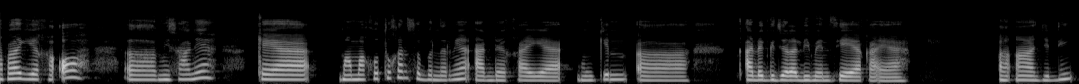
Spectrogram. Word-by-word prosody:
apalagi 255 Hz, +1 st, +4 dB
ya -, -, -1 dB
Kak, 220 Hz, -, -3 dB
oh, 320 Hz, 0 st, +5 dB, 0.5 s
eee, 215 Hz, -1 st, +1 dB
misalnya 235 Hz, +6 st, -1 dB, 0.6 s
kayak 225 Hz, -1 st, +4 dB, 0.2 s
mamaku 225 Hz, +2 st, +1 dB
tuh 290 Hz, -, -3 dB
kan 310 Hz, -, +1 dB
sebenarnya 215 Hz, +1 st, -1 dB
ada 195 Hz, 0 st, 0 dB, 0.2 s
kayak 185 Hz, -1 st, +1 dB, 0.2 s
mungkin, 225 Hz, +4 st, -3 dB
eee, 185 Hz, -1 st, -2 dB, 0.6 s
ada 205 Hz, 0 st, +5 dB
gejala 200 Hz, -1 st, +4 dB
dimensia 190 Hz, 0 st, 0 dB
ya -, -, 0 dB
Kak 170 Hz, -, -2 dB
ya 165 Hz, -, -1 dB, 1.0 s
heeh, 205 Hz, 0 st, +1 dB
jadi 195 Hz, +4 st, -3 dB
210 Hz, 130 wpm, -25 LUFS, 190-230 Hz, 1.0 s, oh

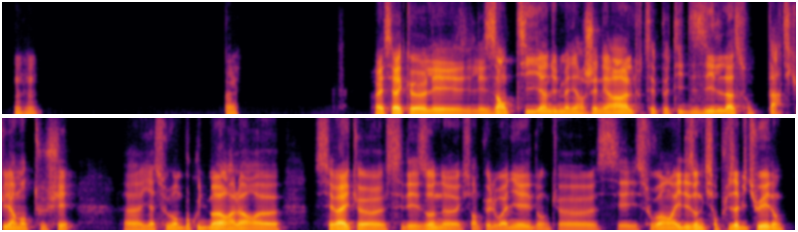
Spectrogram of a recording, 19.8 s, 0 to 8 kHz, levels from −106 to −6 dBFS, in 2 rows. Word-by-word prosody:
Mmh 90 Hz, -, -10 dB
mh. 80 Hz, -1 st, -11 dB, 2.3 s
Ouais. 80 Hz, -2 st, -8 dB, 1.7 s
Ouais, -, -, +5 dB
c'est -, -, +2 dB
vrai -, -, +10 dB
que 85 Hz, -1 st, +3 dB
les 85 Hz, -2 st, +2 dB
les 80 Hz, +4 st, -3 dB
Antilles, 110 Hz, +7 st, +1 dB
hein, 110 Hz, -, +3 dB
d'une 95 Hz, -3 st, -2 dB
manière 85 Hz, 0 st, -1 dB
générale, 95 Hz, +7 st, +3 dB
toutes -, -, -18 dB
ces -, -, -7 dB
petites 90 Hz, -2 st, -10 dB, 0.2 s
îles 120 Hz, +1 st, +1 dB
là 115 Hz, +1 st, +5 dB
sont 110 Hz, -7 st, -12 dB, 0.2 s
particulièrement 100 Hz, -5 st, -2 dB
touchées. 100 Hz, +4 st, -6 dB, 0.6 s
Heu, 80 Hz, -1 st, -1 dB
il 80 Hz, -, -5 dB
y -, -, -2 dB
a -, -, -1 dB
souvent 100 Hz, -3 st, -3 dB
beaucoup 90 Hz, +3 st, -7 dB
de 95 Hz, -, -6 dB
morts 100 Hz, +9 st, +5 dB
alors, 85 Hz, -1 st, +2 dB
heu, 80 Hz, 0 st, -1 dB, 0.4 s
c'est -, -, -4 dB
vrai 100 Hz, +2 st, +7 dB
que 85 Hz, -2 st, +1 dB
c'est 85 Hz, +1 st, -12 dB
des 85 Hz, 0 st, -2 dB
zones, 100 Hz, +2 st, 0 dB
heu, 85 Hz, -1 st, -1 dB
qui 80 Hz, -, -17 dB
sont 95 Hz, -, -7 dB
un -, -, -8 dB
peu 100 Hz, +4 st, -7 dB
éloignées 105 Hz, +2 st, -1 dB
donc, 85 Hz, -3 st, -11 dB
heu, 80 Hz, 0 st, -5 dB
c'est 80 Hz, 0 st, -10 dB
souvent 95 Hz, +3 st, -1 dB
et 95 Hz, -, +4 dB
des 95 Hz, 0 st, +1 dB
zones 95 Hz, 0 st, +2 dB
qui 90 Hz, -, -6 dB
sont 85 Hz, -, -7 dB
plus 100 Hz, +5 st, 0 dB
habituées. 100 Hz, +3 st, +4 dB
Donc 90 Hz, -4 st, -1 dB
90 Hz, 170 wpm, -24 LUFS, 85-100 Hz, 2.3 s, vrai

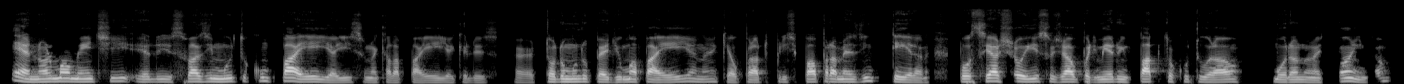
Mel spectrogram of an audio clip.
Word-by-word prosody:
É, 155 Hz, -, +6 dB
normalmente, 135 Hz, +3 st, +1 dB
eles 120 Hz, -1 st, -6 dB
fazem 135 Hz, 0 st, +2 dB
muito 135 Hz, +3 st, +1 dB
com 160 Hz, 0 st, -6 dB
paella 120 Hz, -9 st, +4 dB
isso, 105 Hz, +1 st, -7 dB
naquela 100 Hz, 0 st, -5 dB
paella 95 Hz, -1 st, -7 dB
que 100 Hz, -, -14 dB
eles, 95 Hz, -1 st, -13 dB, 0.2 s
eh, 95 Hz, -2 st, -10 dB
todo 125 Hz, +1 st, +1 dB
mundo 130 Hz, +1 st, +1 dB
pede 115 Hz, -2 st, 0 dB
uma 115 Hz, +1 st, +1 dB
paella, 120 Hz, +7 st, 0 dB
né, 120 Hz, +1 st, -9 dB
que -, -, -7 dB
é -, -, 0 dB
o 95 Hz, -, -5 dB
prato 105 Hz, -1 st, -2 dB
principal 120 Hz, +1 st, 0 dB
para 135 Hz, -2 st, +2 dB
a -, -, +2 dB
mesa 120 Hz, 0 st, -2 dB
inteira, 115 Hz, -10 st, -2 dB
né. 100 Hz, -, -11 dB, 0.3 s
Você 130 Hz, +3 st, +2 dB
achou 145 Hz, -2 st, +4 dB
isso 130 Hz, +1 st, -2 dB
já 120 Hz, +1 st, +4 dB
o 120 Hz, -, +2 dB
primeiro 120 Hz, 0 st, -2 dB
impacto 125 Hz, +2 st, +1 dB
cultural 115 Hz, -1 st, -1 dB, 0.3 s
morando 110 Hz, -1 st, 0 dB
na 100 Hz, -1 st, -2 dB
Espanha, 145 Hz, +3 st, 0 dB
então? 130 Hz, +9 st, -11 dB
120 Hz, 175 wpm, -22 LUFS, 110-130 Hz, 0.3 s, É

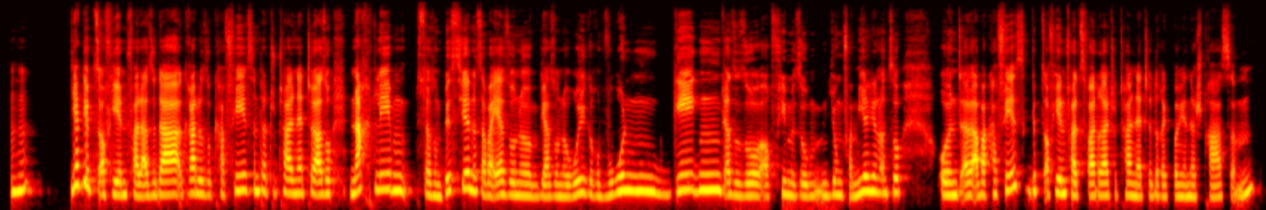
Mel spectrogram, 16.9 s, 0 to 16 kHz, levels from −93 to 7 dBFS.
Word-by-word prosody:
Mhm. 245 Hz, +2 st, 0 dB, 0.5 s
Ja, 335 Hz, -, +7 dB
gibt's 375 Hz, +3 st, +2 dB
auf -, -, +1 dB
jeden 190 Hz, -1 st, +1 dB
Fall, 175 Hz, -3 st, +2 dB
also 180 Hz, +2 st, +2 dB
da 195 Hz, 0 st, +6 dB
grade 205 Hz, +1 st, +2 dB
so 190 Hz, -, -8 dB
Cafés 225 Hz, +7 st, -2 dB
sind 245 Hz, -1 st, -2 dB
da 235 Hz, -, -2 dB
total 210 Hz, -1 st, 0 dB
nette. 210 Hz, 0 st, +2 dB
Also 200 Hz, +2 st, +3 dB, 0.2 s
Nachtleben 250 Hz, +1 st, +2 dB
ist -, -, -14 dB
da 185 Hz, -, 0 dB
so 180 Hz, -, -5 dB
'n 170 Hz, -, -4 dB
bisschen 240 Hz, +4 st, +1 dB
ist 230 Hz, -, -3 dB
aber 180 Hz, -2 st, +3 dB
eher 185 Hz, +2 st, +3 dB
so 190 Hz, 0 st, -3 dB
'ne 175 Hz, -2 st, -3 dB
ja, 165 Hz, -2 st, 0 dB
so 170 Hz, -, -7 dB
'ne 165 Hz, -1 st, -4 dB
ruhigere 180 Hz, -1 st, -4 dB
Wohngegend, 240 Hz, +3 st, +1 dB
also 185 Hz, -1 st, -2 dB
so 175 Hz, -1 st, -1 dB
auch 170 Hz, +1 st, -3 dB
viel 195 Hz, +3 st, -6 dB
mit 175 Hz, -2 st, -5 dB
so, 170 Hz, -1 st, -4 dB
hm, 180 Hz, +1 st, -7 dB
jungen 190 Hz, +1 st, -4 dB
Familien 215 Hz, +7 st, 0 dB
und 215 Hz, 0 st, -4 dB
so 220 Hz, 0 st, -3 dB, 0.4 s
und 185 Hz, 0 st, 0 dB
äh, -, -, -1 dB
aber 185 Hz, +1 st, +4 dB
Cafés 245 Hz, +11 st, -1 dB
gibt's 245 Hz, +1 st, -4 dB
auf -, -, -2 dB
jeden 210 Hz, -2 st, +3 dB
Fall 185 Hz, -4 st, +3 dB
2, 180 Hz, 0 st, +2 dB
3 180 Hz, 0 st, +1 dB
total 180 Hz, 0 st, -4 dB
nette 165 Hz, +1 st, -3 dB
direkt 165 Hz, -2 st, -6 dB
bei 170 Hz, -, -2 dB
mir 165 Hz, -1 st, -4 dB
in -, -, -4 dB
der 165 Hz, 0 st, -4 dB
Straße. 160 Hz, 0 st, -5 dB
Mhm. 250 Hz, +9 st, -3 dB
195 Hz, 220 wpm, -24 LUFS, 180-235 Hz, 0.5 s, Ja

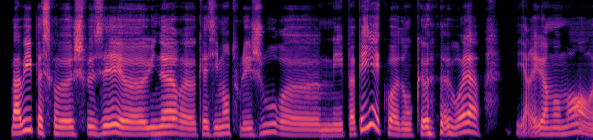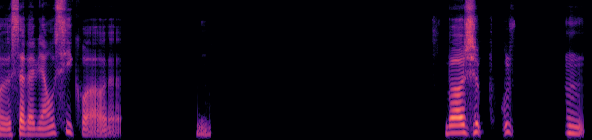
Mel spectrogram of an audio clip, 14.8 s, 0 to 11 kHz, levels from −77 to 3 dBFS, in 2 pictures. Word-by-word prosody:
Bah, 170 Hz, 0 st, +5 dB
oui, 250 Hz, +2 st, +6 dB
parce 180 Hz, -6 st, +4 dB
que 155 Hz, -2 st, 0 dB
je -, -, +7 dB
faisais, 170 Hz, +2 st, +3 dB
heu, 145 Hz, -1 st, +1 dB
1 155 Hz, +1 st, -2 dB
heure, 175 Hz, -1 st, +4 dB
heu, 140 Hz, -2 st, -2 dB
quasiment 155 Hz, +4 st, -3 dB
tous 135 Hz, -, -14 dB
les 140 Hz, +1 st, -2 dB
jours, 185 Hz, +4 st, -2 dB
heu, 130 Hz, -2 st, -4 dB
mais 125 Hz, +1 st, -6 dB
pas 140 Hz, -, -2 dB
payée, 310 Hz, +2 st, +3 dB
quoi. 140 Hz, -, -3 dB
Donc, 130 Hz, +2 st, -7 dB
heu, 160 Hz, +1 st, +2 dB, 0.2 s
voilà! 185 Hz, +3 st, +2 dB, 0.4 s
Il -, -, -9 dB
arrive 150 Hz, -, -1 dB
un 145 Hz, -, 0 dB
moment, 150 Hz, +4 st, -3 dB
heu, 135 Hz, 0 st, -6 dB
ça 150 Hz, +2 st, +1 dB
va 140 Hz, 0 st, -4 dB
bien 140 Hz, 0 st, -6 dB
aussi, 175 Hz, +4 st, -1 dB
quoi, -, -, -7 dB
heu. -, -, -12 dB, 1.0 s
Mmh. -, -, -17 dB, 2.9 s
Bah 180 Hz, +2 st, +3 dB
je 185 Hz, +3 st, +5 dB, 0.3 s
ou -, -, -9 dB
j -, -, -14 dB, 0.6 s
mmh. 165 Hz, -3 st, -7 dB
155 Hz, 160 wpm, -23 LUFS, 140-175 Hz, 2.9 s, je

